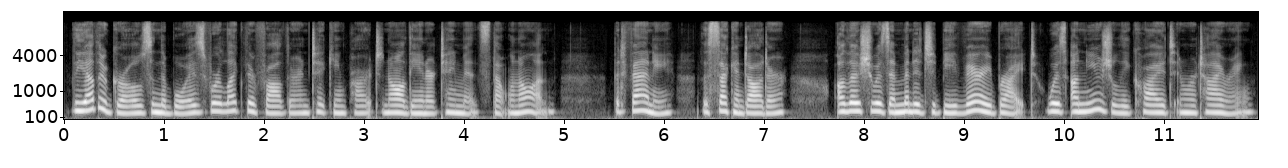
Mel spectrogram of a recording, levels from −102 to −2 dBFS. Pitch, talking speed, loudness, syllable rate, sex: 220 Hz, 190 wpm, -18 LUFS, 5.5 syllables/s, female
